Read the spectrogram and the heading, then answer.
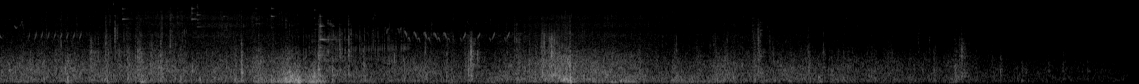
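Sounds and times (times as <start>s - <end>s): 
sailboat on a lake: 0.0s - 11.3s.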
